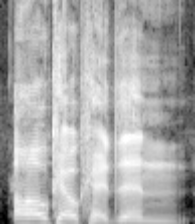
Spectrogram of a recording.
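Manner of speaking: sarcastic retort. Real, not acted. Answering the clip with loud sarcastic okays. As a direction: bite back with fake agreement.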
